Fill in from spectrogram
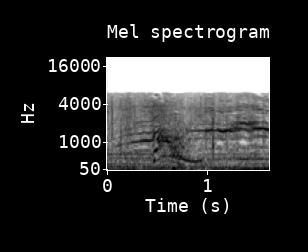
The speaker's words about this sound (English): Yes, I can see it now. It's a cat. And there's a woman with it.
